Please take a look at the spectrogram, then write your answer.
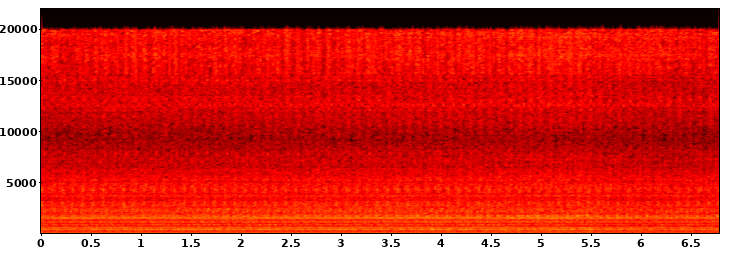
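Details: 2015 Hyundai Elantra Limited, 91,000 km, idling: dull, fairly regular knock through the engine noise at steady idle, bottom-end knock from short block failure, a Hyundai manufacturing defect.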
